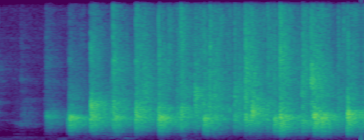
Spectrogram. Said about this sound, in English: That was, everybody's like, that's not good enough to clap for.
